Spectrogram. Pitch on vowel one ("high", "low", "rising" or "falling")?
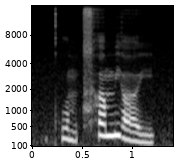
low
